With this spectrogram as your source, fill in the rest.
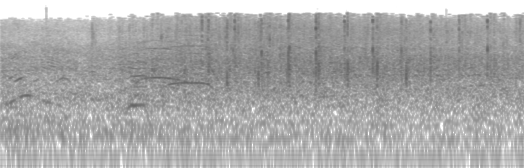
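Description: Big baseball crowd at Miller Park during a Cardinals at Brewers game, a distant broad roar with scattered clapping, under speech-like murmur.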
